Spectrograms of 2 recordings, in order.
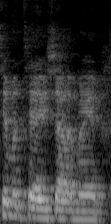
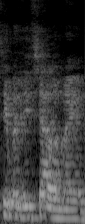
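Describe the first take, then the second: First: The first name is said the French way. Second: The first name is said the English way. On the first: The speaker calls it right. "but it's Timothée Chalamet" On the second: The speaker calls it wrong. "People try to can seem to not pronounce say Timothy Chalamet"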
